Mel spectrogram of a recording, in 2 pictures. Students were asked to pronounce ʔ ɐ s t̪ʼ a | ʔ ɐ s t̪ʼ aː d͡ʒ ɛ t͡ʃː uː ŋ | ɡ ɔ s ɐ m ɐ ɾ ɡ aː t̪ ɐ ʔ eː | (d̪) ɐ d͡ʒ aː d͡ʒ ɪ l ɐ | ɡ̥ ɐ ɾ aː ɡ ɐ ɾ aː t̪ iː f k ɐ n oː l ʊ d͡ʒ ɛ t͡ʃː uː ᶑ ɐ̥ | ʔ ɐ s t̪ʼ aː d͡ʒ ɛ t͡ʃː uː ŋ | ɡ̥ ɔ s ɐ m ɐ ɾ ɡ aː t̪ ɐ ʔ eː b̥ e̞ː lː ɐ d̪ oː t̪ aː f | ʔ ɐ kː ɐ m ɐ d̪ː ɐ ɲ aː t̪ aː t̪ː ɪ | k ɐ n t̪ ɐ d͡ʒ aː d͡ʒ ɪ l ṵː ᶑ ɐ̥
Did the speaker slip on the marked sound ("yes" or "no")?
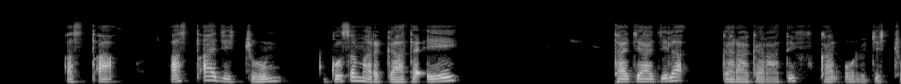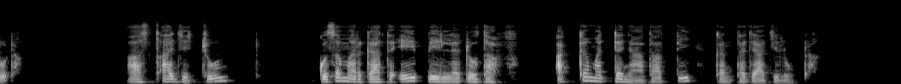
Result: yes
